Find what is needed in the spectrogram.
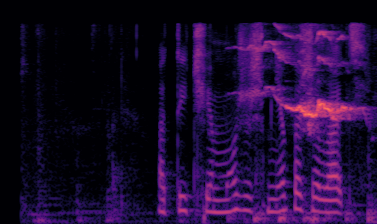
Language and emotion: Russian, neutral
